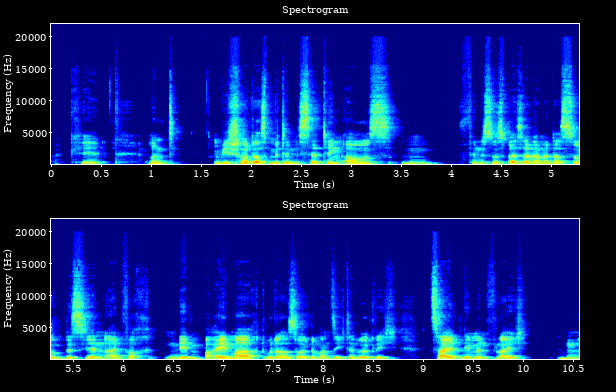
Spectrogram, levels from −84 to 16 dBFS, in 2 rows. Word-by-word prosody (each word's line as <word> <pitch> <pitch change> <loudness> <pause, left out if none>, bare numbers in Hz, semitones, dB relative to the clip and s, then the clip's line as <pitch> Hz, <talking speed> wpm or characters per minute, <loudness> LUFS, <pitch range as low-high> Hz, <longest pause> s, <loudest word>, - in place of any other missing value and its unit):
Okay, 120 -2 -8 0.4
und 125 -1 -3 0.4
wie 135 0 0
schaut 140 +1 +3
das 130 -1 +6
mit 135 -2 0
dem 125 -3 +1
Setting 130 +9 0
aus? 170 +3 -1
Hm, 140 - -9 0.2
findest 130 -2 -7
du - - 0
es 130 - -4
besser, 135 0 +3
wenn 130 0 0
man 125 0 -3
das 125 0 -1
so 145 - +1
'n 125 -1 -6
bisschen 130 +1 -1
einfach 130 +1 -4
nebenbei 130 +1 +2
macht 160 0 +4
oder 130 -1 +1
sollte 130 +1 -1
man 130 0 -5
sich 135 -1 -5
da 130 - -4
wirklich 130 -1 -3 0.3
Zeit 140 +1 +5
nehmen, 135 -1 -2
vielleicht 130 0 -1 0.2
in 175 -2 -6
130 Hz, 185 wpm, -21 LUFS, 130-140 Hz, 0.4 s, das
